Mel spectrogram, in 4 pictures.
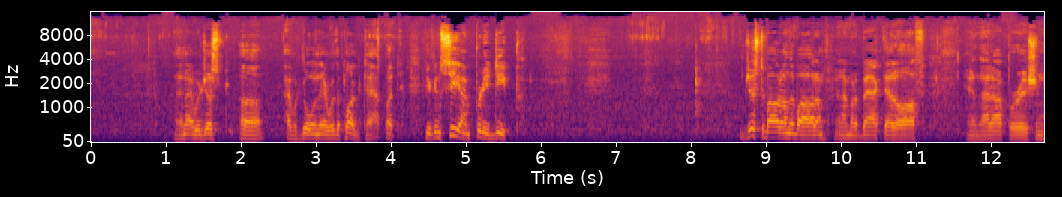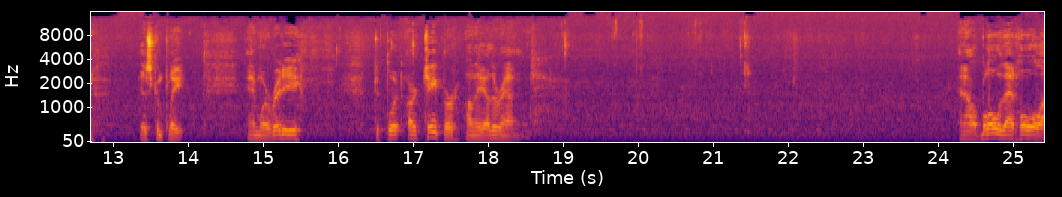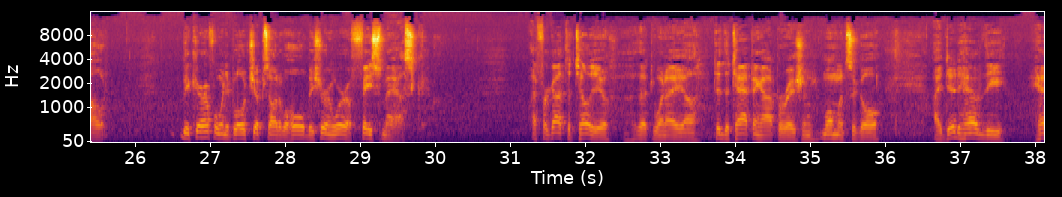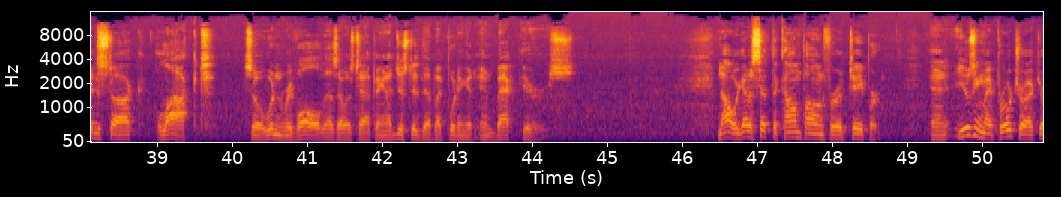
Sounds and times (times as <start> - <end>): Inside, small room: 0.0 - 50.8
Speech: 1.1 - 5.9, 8.6 - 14.0, 14.8 - 15.6, 16.5 - 18.8, 24.2 - 25.7, 26.6 - 30.0, 31.3 - 36.0, 36.6 - 44.6, 46.5 - 48.7, 49.3 - 50.8.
